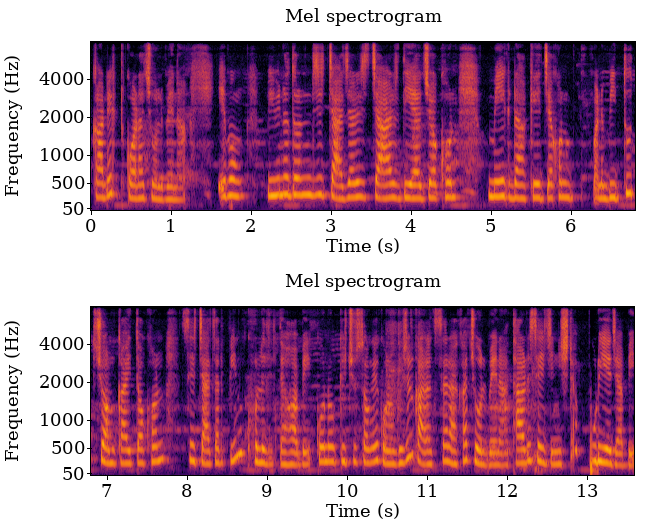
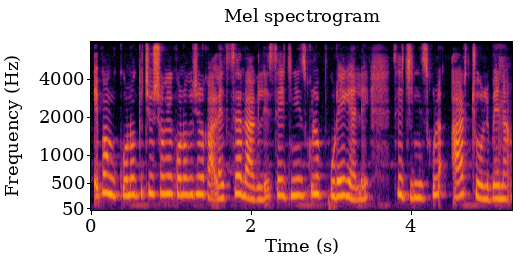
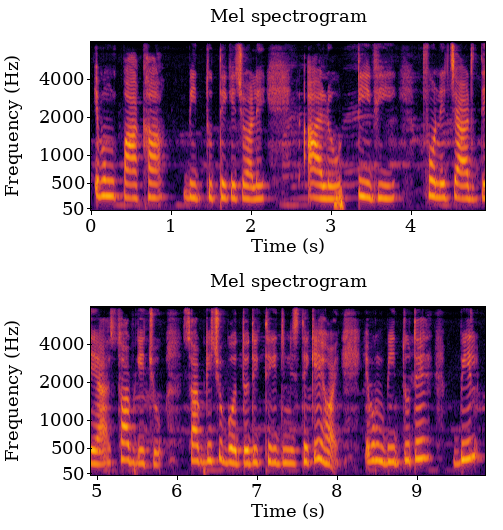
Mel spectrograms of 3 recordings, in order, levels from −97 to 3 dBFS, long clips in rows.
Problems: continuous background conversations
